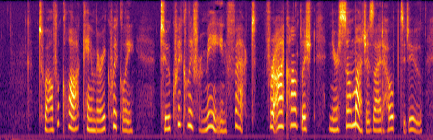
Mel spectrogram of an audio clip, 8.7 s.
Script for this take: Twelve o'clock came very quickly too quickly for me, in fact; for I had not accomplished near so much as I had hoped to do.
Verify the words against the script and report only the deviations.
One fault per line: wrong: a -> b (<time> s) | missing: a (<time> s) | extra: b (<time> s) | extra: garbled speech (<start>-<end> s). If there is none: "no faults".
missing: had not (5.6 s)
